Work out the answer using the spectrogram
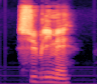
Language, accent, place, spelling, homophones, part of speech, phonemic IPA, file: French, France, Lyon, sublimer, sublimai / sublimé / sublimée / sublimées / sublimés / sublimez, verb, /sy.bli.me/, LL-Q150 (fra)-sublimer.wav
- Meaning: 1. to render sublime, make extraordinary 2. to sublimate (change from solid to gas)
